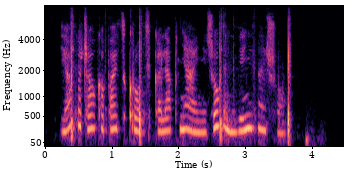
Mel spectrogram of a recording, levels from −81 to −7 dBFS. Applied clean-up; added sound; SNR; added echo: neural mask model RNNoise.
